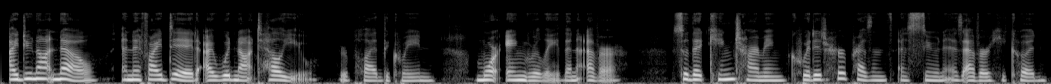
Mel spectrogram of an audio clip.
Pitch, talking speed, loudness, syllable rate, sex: 195 Hz, 190 wpm, -17 LUFS, 4.6 syllables/s, female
